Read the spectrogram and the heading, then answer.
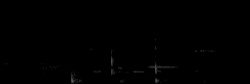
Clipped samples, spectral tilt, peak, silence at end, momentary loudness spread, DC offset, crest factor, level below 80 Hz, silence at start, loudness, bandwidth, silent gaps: under 0.1%; -4.5 dB/octave; -36 dBFS; 0.3 s; 8 LU; under 0.1%; 28 dB; -90 dBFS; 0.05 s; -63 LUFS; 7 kHz; 0.23-0.40 s, 0.62-0.70 s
